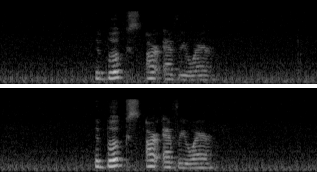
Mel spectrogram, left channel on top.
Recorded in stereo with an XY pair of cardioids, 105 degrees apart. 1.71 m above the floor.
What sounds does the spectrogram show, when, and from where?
0.9 s a woman speaking: 60° right, 0.9 m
